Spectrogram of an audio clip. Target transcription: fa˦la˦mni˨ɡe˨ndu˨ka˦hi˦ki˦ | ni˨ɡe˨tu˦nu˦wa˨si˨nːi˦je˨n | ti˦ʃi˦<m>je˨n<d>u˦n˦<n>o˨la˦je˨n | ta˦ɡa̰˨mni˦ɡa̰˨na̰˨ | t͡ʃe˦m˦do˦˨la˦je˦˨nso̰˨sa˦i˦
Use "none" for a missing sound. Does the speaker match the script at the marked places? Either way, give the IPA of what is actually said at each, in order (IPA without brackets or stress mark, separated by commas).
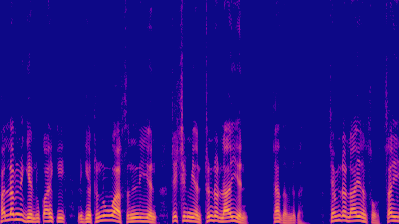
m, t, d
